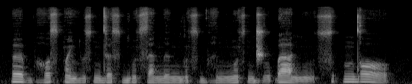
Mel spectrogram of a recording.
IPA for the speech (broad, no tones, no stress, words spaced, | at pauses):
œ bʱɔs pãʎusndœsbũ sanəŋɡõs bʱənŋõsnd͡ʒo ɓaŋũs | ndɔ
